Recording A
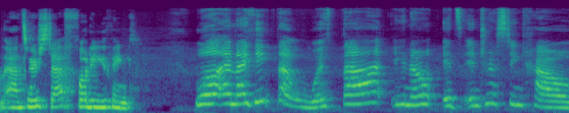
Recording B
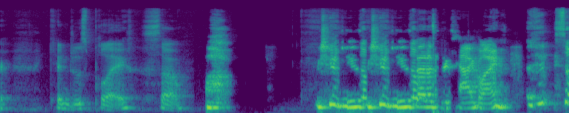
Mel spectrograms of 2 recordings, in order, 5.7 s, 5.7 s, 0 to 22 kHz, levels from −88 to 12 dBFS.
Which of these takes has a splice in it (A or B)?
B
